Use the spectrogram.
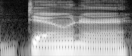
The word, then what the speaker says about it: Dohner: But I'm similar to you in the sense I used to get my last name's Dohner and it rhymes with boner.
